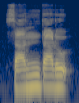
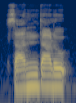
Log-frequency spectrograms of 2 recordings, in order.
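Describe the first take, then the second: The two takes are said the same way.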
